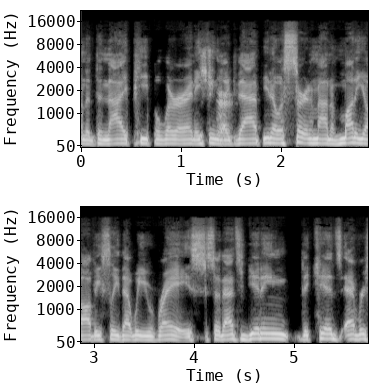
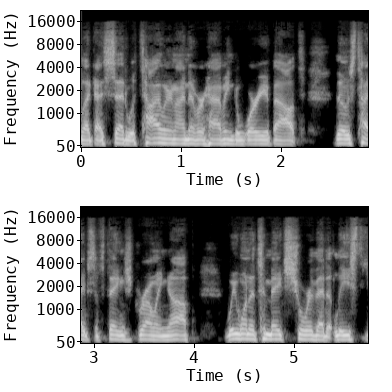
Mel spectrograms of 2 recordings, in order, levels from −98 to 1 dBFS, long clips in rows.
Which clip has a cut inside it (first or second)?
first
